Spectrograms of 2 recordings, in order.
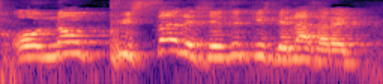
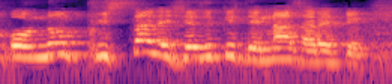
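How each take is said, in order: No difference in how they are said.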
